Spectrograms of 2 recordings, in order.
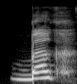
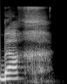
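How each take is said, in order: First: The final consonant sounds thick and deep. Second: The final consonant sounds thin and light. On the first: The speaker calls it right. "pangkal lisan angkat ke belakang" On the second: The speaker calls it wrong.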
